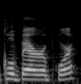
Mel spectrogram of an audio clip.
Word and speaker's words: Colbert Report: The Colbert Report, the T is silent, will air its final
